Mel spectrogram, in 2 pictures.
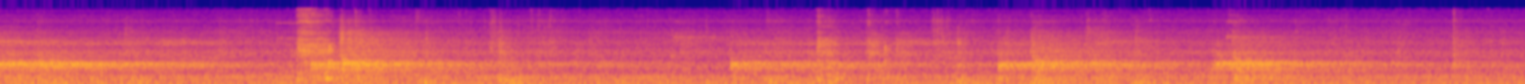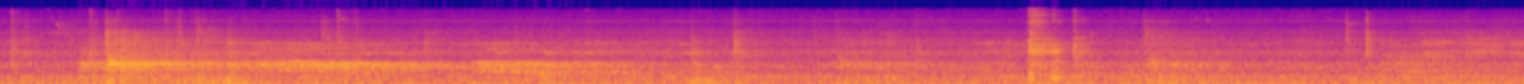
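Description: Racquetball rally in an enclosed court: sharp cracks of racquet on ball and ball on the walls, a few seconds apart, each ringing on in the court's echo. A steady low rumble runs underneath.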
